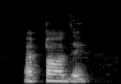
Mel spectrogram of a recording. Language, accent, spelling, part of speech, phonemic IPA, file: French, Canada, appendaient, verb, /a.pɑ̃.dɛ/, LL-Q150 (fra)-appendaient.wav
- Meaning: third-person plural imperfect indicative of appendre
